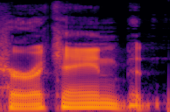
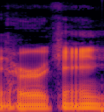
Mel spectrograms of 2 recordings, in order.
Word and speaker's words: Hurricane: It's spelled like hurricane, but you don't say it hurricane. You say hurricane.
